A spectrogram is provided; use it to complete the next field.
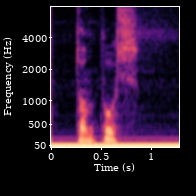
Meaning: tompouce: a Dutch version of mille-feuille, having a thick layer of pastry cream sandwiched between two thin layers of puff pastry, with on top a layer of icing
- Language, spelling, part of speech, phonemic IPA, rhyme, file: Dutch, tompoes, noun, /tɔmˈpus/, -us, Nl-tompoes.ogg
